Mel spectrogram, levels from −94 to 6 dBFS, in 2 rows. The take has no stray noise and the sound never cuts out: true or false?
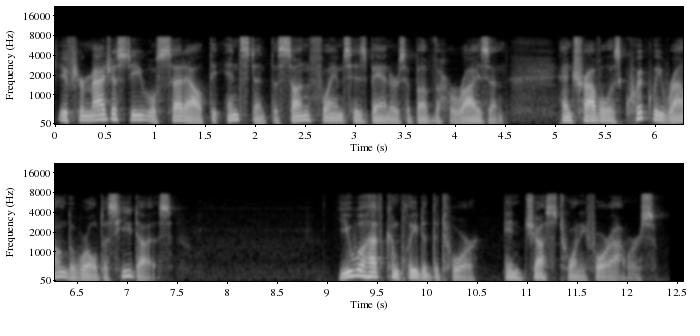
true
